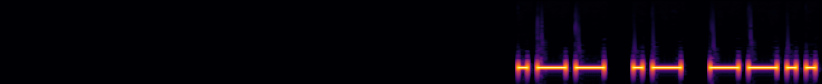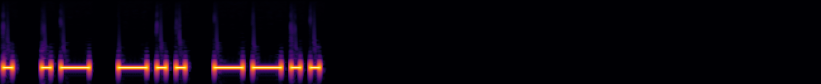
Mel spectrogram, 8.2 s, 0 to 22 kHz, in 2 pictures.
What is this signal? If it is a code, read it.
Morse code, heard as a keyed tone, about 25 wpm, 700 Hz. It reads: WA7ADZ
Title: USA Call Signs - 6 Characters - Repeated 2x - 25wpm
